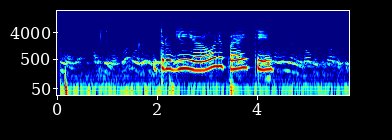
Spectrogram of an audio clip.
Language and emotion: Russian, neutral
